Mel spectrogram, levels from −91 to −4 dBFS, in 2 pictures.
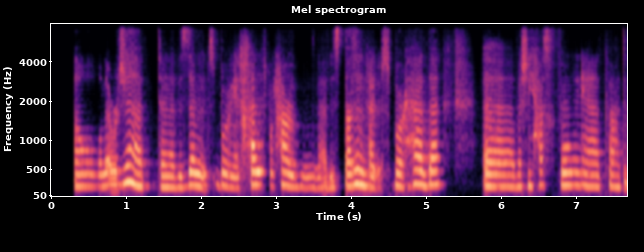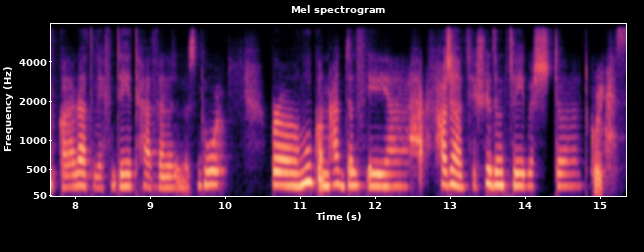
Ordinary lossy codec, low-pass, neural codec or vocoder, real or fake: none; 7.2 kHz; codec, 16 kHz, 0.5 kbps, X-Codec, HuBERT features, trained on balanced general audio; fake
